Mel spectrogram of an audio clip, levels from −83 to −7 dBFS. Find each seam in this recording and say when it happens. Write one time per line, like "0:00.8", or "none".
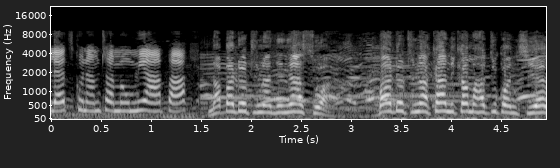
0:01.4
